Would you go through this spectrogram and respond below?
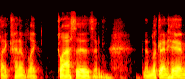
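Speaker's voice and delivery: ordinary talk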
